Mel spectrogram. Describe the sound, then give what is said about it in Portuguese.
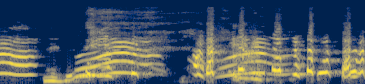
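A person imitates an eagle's cry with shrill, warbling, high-pitched screeches, loud, followed by a series of choppy vocal bursts. “Faz o, o grito uh, da águia”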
